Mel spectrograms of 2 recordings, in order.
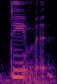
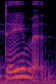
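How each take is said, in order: First: The first vowel sounds like 'ee'. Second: The first vowel sounds like 'ay'. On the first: "The D A E is a D, demon" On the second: "oh no, I, I say daemon"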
